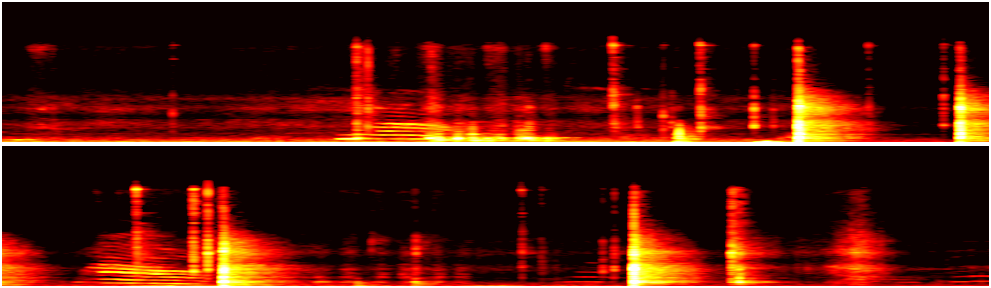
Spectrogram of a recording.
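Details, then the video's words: Hungry stray kittens while eating food, giving several clear meows with falling harmonic tones around the two-second and six-second marks, mixed with sharp clicks and taps, faint human voice in the background, indoors. "Hungry Stray Cats kittens eating food"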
